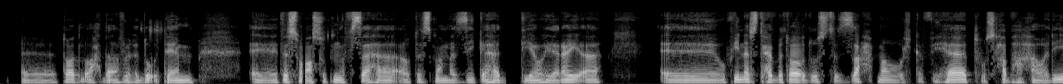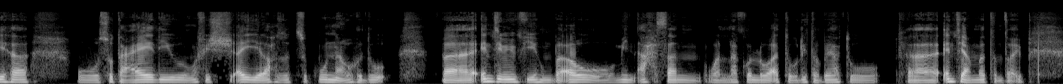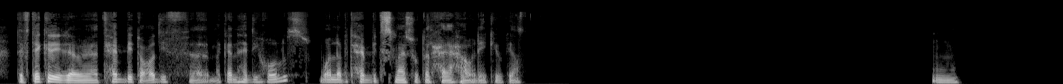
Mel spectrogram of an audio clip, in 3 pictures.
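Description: At 21.01 to 21.03 s a single loud pop jumps well above the speech, which carries on unbroken beneath it, unlike a dropout. It is likely an electrical transient.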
